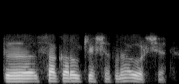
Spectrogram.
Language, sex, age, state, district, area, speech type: Kashmiri, male, 30-45, Jammu and Kashmir, Budgam, rural, conversation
